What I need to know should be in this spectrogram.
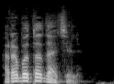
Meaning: employer (person or entity which employs others)
- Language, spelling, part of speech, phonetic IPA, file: Russian, работодатель, noun, [rəbətɐˈdatʲɪlʲ], Ru-работодатель.ogg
